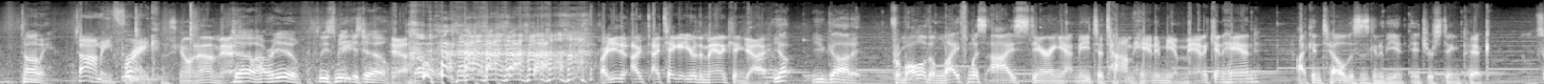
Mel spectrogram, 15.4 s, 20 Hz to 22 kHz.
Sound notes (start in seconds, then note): 4.0 laugh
